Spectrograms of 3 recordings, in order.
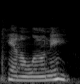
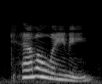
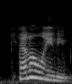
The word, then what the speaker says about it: cannellini: to get anyway connect oh sorry canelli not cannelloni Kel Ken nalini cannellini cannellini Bean pronunciation's hard and then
